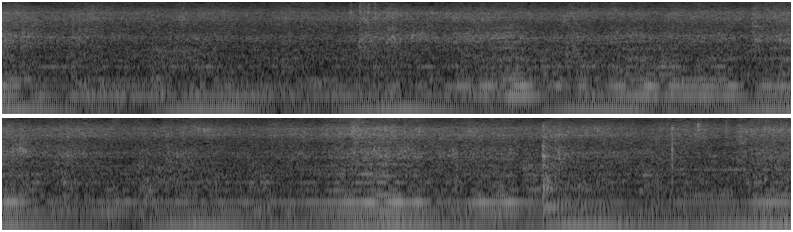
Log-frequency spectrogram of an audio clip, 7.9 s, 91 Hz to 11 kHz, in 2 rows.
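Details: New Candy Trio 9501/1X running loudly: a steady low drone with a few higher tones, swelling slightly and ringing through the cabinet; loud resonant hum of unknown cause.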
